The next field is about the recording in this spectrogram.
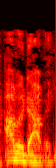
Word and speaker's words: Abu Dhabi: Am I saying that right? Yeah, Abu Dhabi. – You're right? – Saying it as right as I know it to be.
